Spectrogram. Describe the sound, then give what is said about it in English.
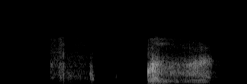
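Two harsh throat-rasping bursts of someone hawking up phlegm: a shorter one, a pause, then a longer, louder gurgling hawk. No speech is heard. “That's me hawking up a loogie.”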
